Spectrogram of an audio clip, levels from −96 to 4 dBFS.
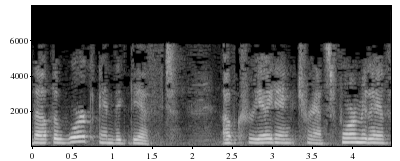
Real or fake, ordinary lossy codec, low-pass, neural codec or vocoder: fake; MP3, 24 kbps; 7.2 kHz; codec, 24 kHz, 0.9 kbps, WavTokenizer, medium music audio release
